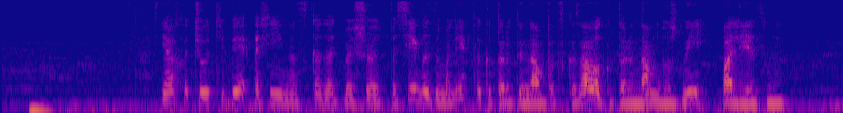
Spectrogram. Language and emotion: Russian, positive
